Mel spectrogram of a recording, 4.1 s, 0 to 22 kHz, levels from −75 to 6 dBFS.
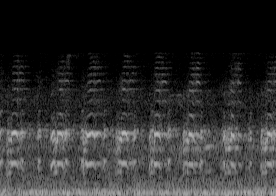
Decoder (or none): none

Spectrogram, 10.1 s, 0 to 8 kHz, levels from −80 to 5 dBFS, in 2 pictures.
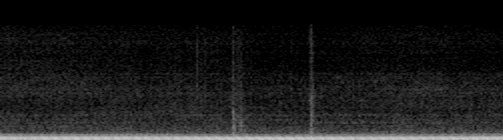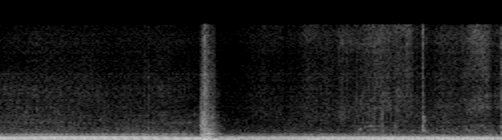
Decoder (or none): codec, DAC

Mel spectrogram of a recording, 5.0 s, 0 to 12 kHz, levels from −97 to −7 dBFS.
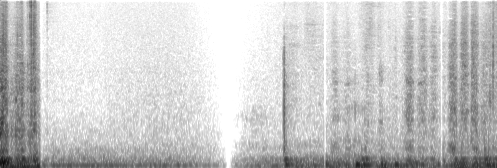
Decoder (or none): none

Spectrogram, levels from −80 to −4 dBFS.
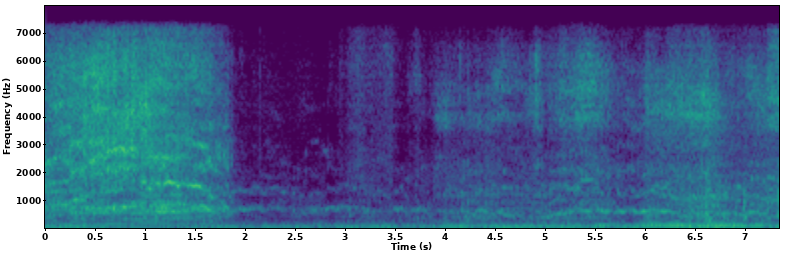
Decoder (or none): codec, DAC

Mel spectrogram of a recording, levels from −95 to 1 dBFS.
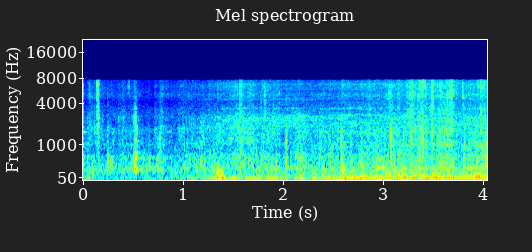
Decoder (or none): none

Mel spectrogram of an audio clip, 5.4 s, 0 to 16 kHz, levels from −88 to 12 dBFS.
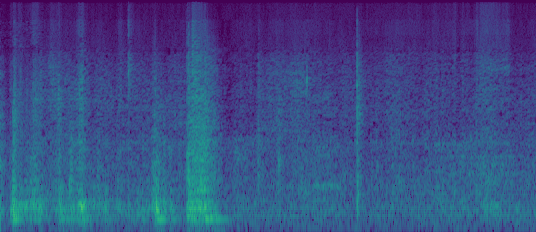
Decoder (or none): none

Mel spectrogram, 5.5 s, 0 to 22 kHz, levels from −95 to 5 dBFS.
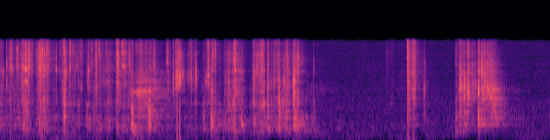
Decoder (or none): codec, DAC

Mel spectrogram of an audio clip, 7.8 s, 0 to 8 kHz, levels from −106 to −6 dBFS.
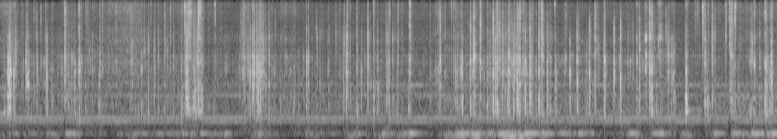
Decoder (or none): codec, DAC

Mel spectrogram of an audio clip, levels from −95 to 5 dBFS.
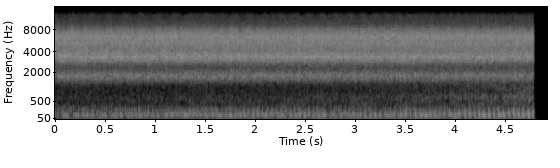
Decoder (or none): none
